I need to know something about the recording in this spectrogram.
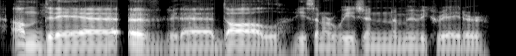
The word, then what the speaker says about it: André Øvredal: André Øvredal.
